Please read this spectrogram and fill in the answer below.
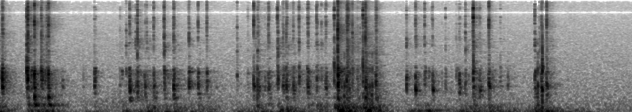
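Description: Typing on a computer keyboard: an irregular run of key clicks, a few strokes louder than the rest, as a short line of code is keyed in.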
